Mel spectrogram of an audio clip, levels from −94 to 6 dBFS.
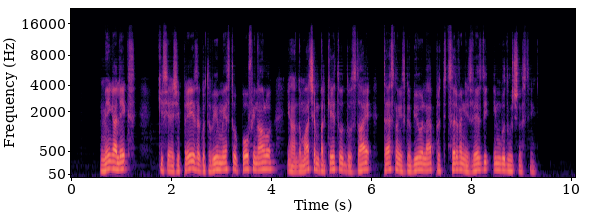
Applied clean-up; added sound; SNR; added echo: neural mask model DeepFilterNet 3.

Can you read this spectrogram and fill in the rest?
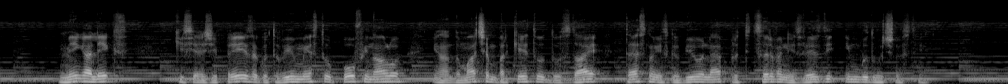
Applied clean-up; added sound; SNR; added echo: none; Piano; 11 dB; none.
